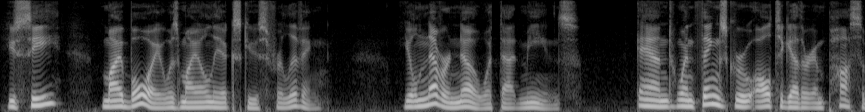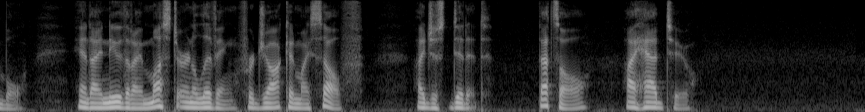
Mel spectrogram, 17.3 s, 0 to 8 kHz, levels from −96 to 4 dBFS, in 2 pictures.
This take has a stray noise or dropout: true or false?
false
